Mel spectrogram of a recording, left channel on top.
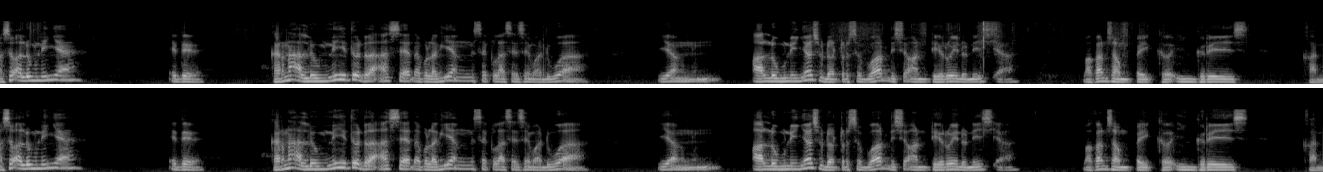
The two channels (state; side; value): normal; both; correlation 0.56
